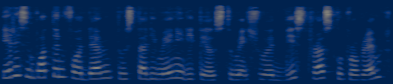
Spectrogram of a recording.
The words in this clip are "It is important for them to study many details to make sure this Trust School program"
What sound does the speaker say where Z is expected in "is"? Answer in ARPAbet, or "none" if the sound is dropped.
S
